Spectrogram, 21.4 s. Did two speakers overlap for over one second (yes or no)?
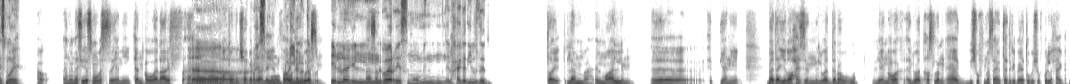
yes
